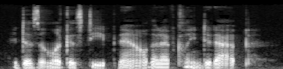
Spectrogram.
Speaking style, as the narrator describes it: Castiel murmurs

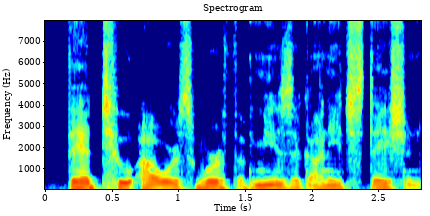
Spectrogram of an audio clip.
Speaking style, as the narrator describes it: she said

